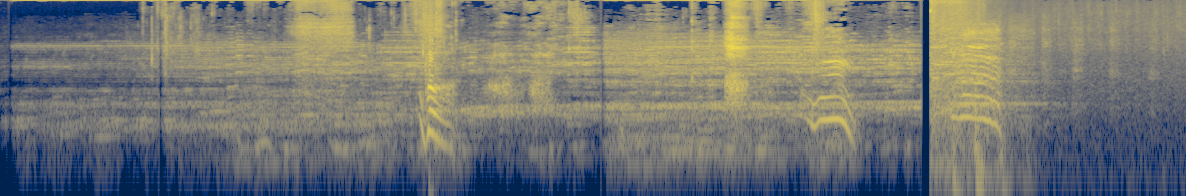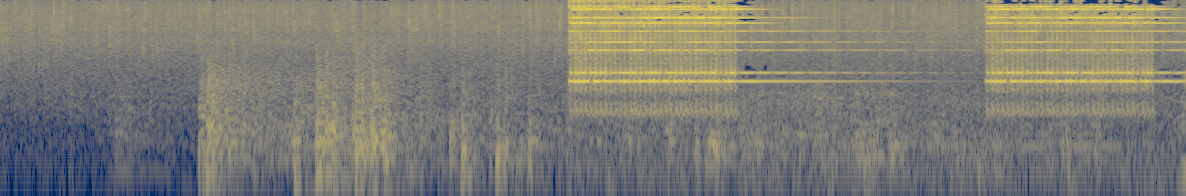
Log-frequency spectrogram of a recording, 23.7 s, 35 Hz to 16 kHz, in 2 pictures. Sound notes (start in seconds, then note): 0.2 music Intensifies; 4.0 GASP for words; 8.1 Mumbles like Kodak Black; 10.6 thunderstorm and Raindrops in the background; 17.6 phone Rings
